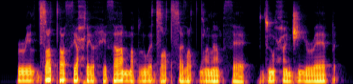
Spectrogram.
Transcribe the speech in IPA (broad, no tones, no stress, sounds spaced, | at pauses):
ɹ ɪ l d͡z i tˤ ɾ u θ ɪ ħ ɾ ɪ ə̯ h ɪ θ a m a p l u ə̯ d͡z a tˤ s ɪ ð i tˤ dˤ ɛ̃ l ã p θ ɛ | d͡z ũ ħ ɛ̃ d͡ʒ i ɹ ɛ p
